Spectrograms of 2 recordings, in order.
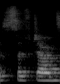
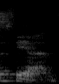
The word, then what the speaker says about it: Sufjan: Sufjan Stevens. – Sufjan.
